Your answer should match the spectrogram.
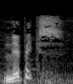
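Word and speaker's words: Knipex: Nipex, that's K-N-I-P-E-X. Had to verify the pronunciation of that. The K is silent.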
